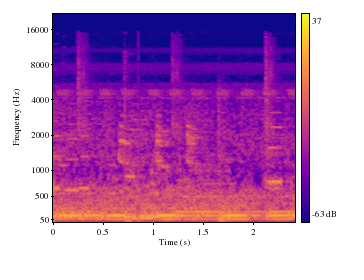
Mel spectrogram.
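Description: A chicken clucking, a few short calls about half a second to a second and a half in, over background music with a steady low bass line.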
